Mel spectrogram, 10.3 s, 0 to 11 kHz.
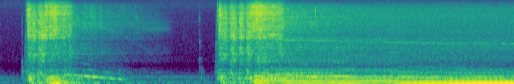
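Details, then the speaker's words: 1997 Toyota Tacoma 2.4L four-cylinder started cold after installing new Toyota fuel injectors and throttle body cleaning; first crank fades, second catches into a steady, even idle with no shake or misfire. "engine is sounding pretty good so far the vehicle is still warming up at the moment"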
